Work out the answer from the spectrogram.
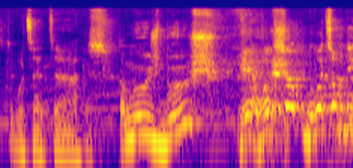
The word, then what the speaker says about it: amuse-bouche: Amuse-bouche. Amuse-bouche? I thought it was a bouche.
